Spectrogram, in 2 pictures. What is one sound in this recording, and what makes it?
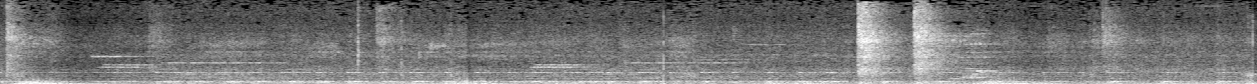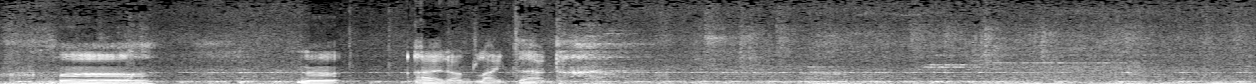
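A gaming machine plays electronic music and beeps.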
